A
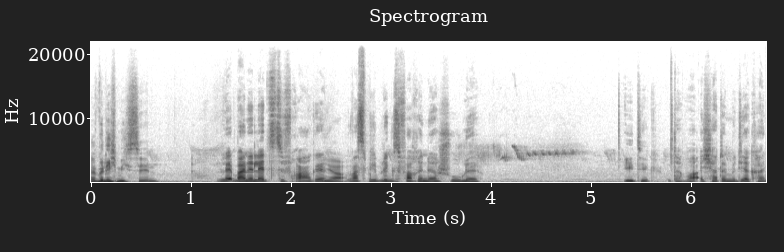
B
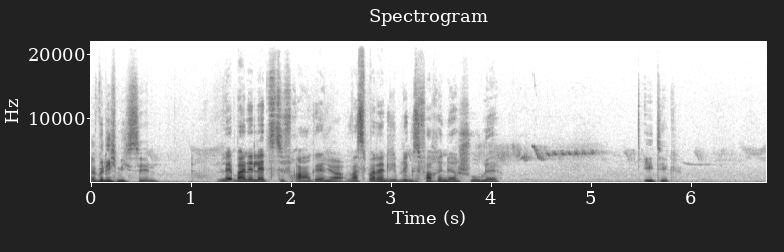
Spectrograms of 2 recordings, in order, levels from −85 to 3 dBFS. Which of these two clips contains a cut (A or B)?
A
